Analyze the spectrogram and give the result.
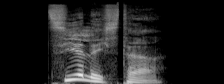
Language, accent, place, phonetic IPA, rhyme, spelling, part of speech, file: German, Germany, Berlin, [ˈt͡siːɐ̯lɪçstɐ], -iːɐ̯lɪçstɐ, zierlichster, adjective, De-zierlichster.ogg
- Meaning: inflection of zierlich: 1. strong/mixed nominative masculine singular superlative degree 2. strong genitive/dative feminine singular superlative degree 3. strong genitive plural superlative degree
